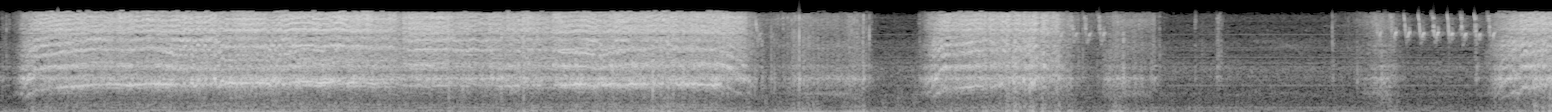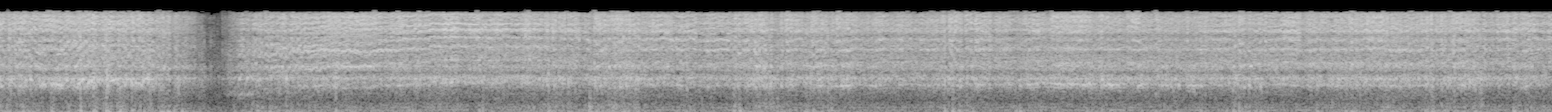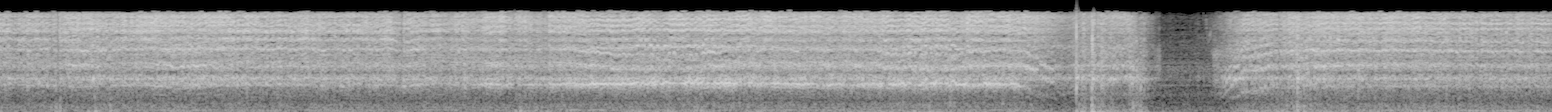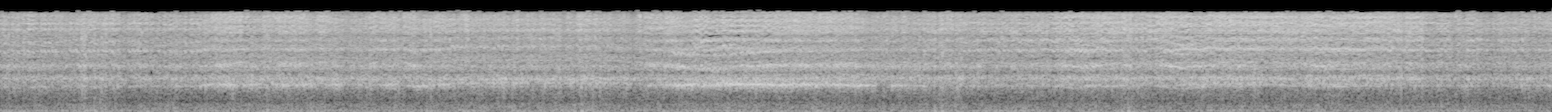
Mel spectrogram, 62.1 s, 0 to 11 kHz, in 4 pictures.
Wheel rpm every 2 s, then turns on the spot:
160, 210, 220, 170, 60, 100, 0, 60, 170, 160, 230, 210, 220, 220, 220, 220, 210, 220, 210, 210, 170, 30, 190, 200, 210, 220, 220, 210, 210, 210, 210.
10-12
